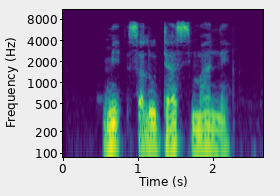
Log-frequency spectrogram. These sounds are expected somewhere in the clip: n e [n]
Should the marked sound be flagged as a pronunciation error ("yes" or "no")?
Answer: yes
